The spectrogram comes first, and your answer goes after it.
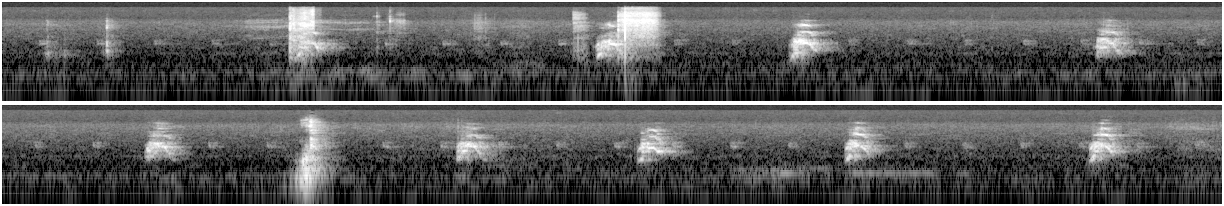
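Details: A dog barks repeatedly, short sharp broadband barks spaced about one second apart, a couple of louder ones early on, over a quiet background hum.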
